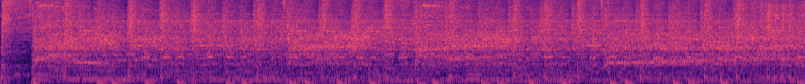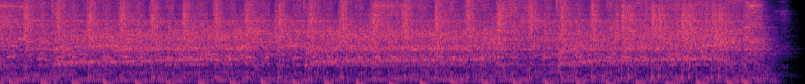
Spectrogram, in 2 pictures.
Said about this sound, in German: wie …, der Sänger …, schreien kann, löst bei mir bis heute physiologische Reaktionen aus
